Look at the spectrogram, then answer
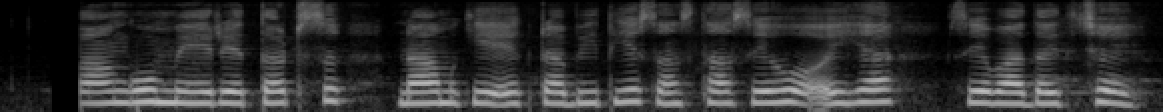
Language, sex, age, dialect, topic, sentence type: Maithili, female, 18-24, Bajjika, banking, statement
